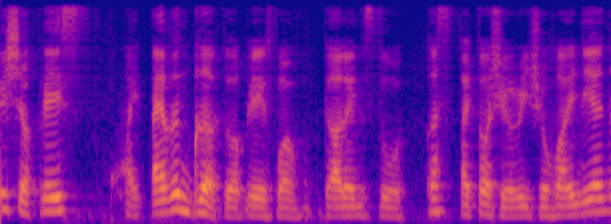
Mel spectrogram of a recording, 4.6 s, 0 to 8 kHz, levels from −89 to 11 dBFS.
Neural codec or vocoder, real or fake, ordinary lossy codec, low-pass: codec, 16 kHz, 1 kbps, FunCodec, trained on Chinese and English, 50 frames a second; fake; none; 7.2 kHz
